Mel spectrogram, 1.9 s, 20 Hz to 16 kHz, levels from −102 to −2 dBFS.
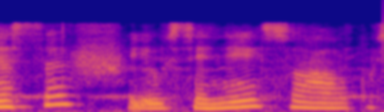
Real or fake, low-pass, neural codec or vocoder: fake; 7.2 kHz; codec, 16 kHz, 4 kbps, FreqCodec, smaller model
